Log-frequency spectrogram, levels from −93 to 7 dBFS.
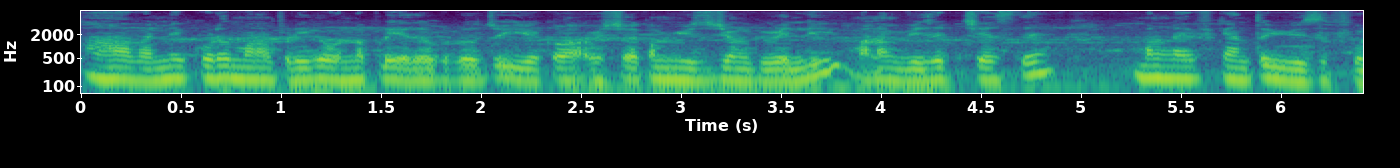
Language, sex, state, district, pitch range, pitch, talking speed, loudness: Telugu, male, Andhra Pradesh, Visakhapatnam, 140-155 Hz, 145 Hz, 215 wpm, -14 LUFS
